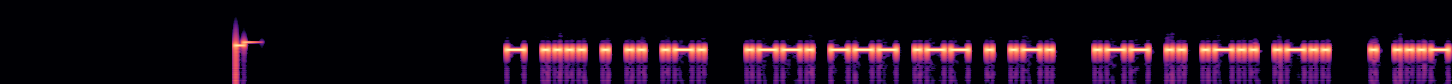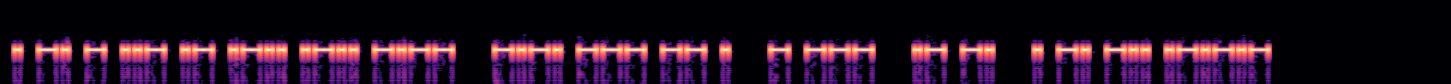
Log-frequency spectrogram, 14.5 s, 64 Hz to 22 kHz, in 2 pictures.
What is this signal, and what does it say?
Morse code, heard as a keyed tone, about 40 wpm, 700 Hz. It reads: THEIR POWER WILL EVENTUALLY COME TO AN END.
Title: Sentences from Top 1000 Words - Review Part 6 - 40wpm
